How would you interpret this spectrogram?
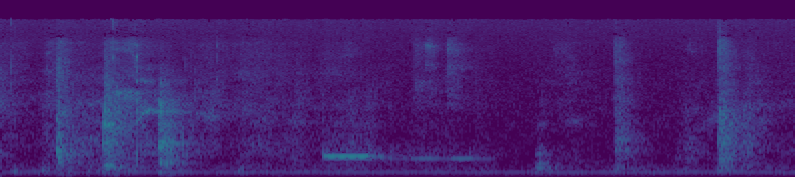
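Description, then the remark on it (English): A single steady electronic phone tone sounds for about two seconds, like a call being placed, amid scattered clicks and knocks over a low constant hum, with no answer. “He didn't answer? He didn't pick up.”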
